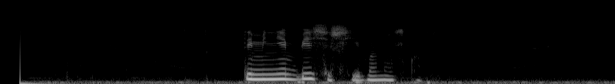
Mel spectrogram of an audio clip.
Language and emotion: Russian, angry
